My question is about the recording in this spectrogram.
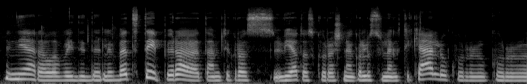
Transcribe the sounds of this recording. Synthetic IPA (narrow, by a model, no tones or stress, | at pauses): nʲeːɾɐlˠɐbɐɪd̪ʲɪd̪ʲɛlʲɪbʲɛt̪t̪ɐɪpiːɾɐt̪ɐmt̪ʲɪkɾoːsʋʲiɛt̪oːskʊɾɐʃnʲɛɡɐlʲʊsʊlʲɛŋkt̪ʲɪkʲæːlʲʊkʊrkʊr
